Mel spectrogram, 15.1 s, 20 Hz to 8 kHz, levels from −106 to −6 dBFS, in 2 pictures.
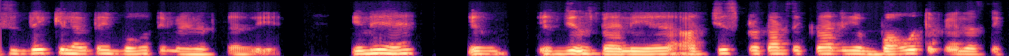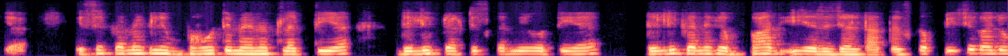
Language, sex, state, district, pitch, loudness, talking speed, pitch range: Hindi, male, Bihar, Supaul, 160 Hz, -17 LUFS, 220 wpm, 150-170 Hz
